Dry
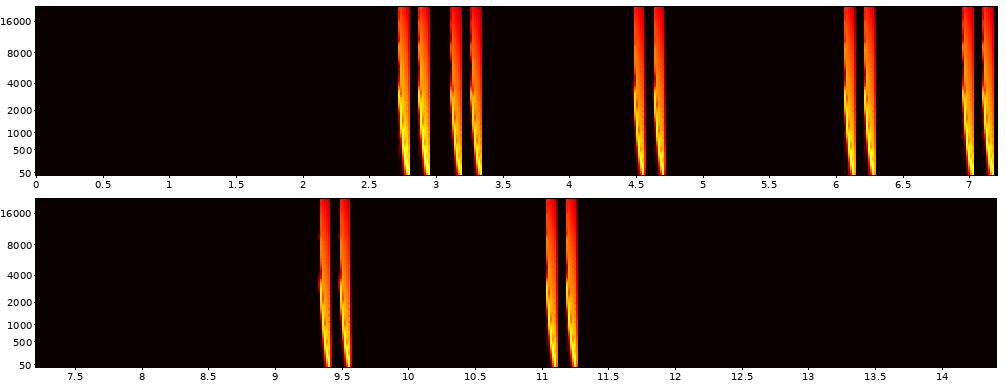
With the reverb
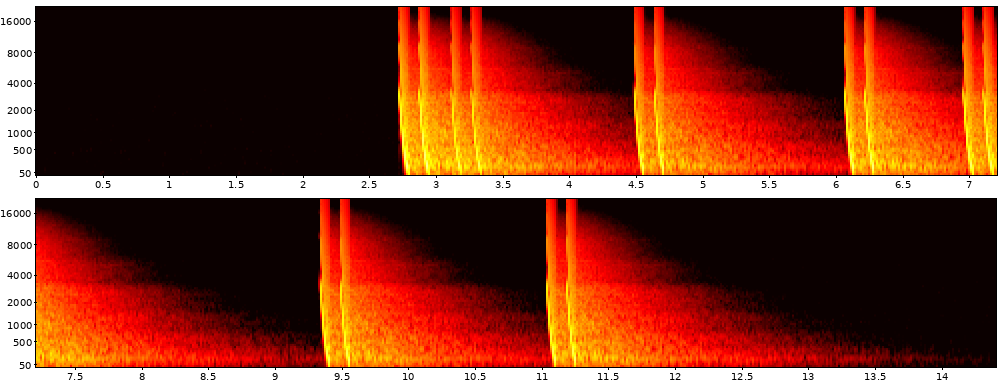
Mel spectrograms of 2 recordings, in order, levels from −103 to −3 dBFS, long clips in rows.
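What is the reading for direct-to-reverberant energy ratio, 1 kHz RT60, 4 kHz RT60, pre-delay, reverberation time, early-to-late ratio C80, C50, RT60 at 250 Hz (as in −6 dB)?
8.0 dB, 1.8 s, 1.2 s, 13 ms, 2.0 s, 10.5 dB, 9.5 dB, 2.5 s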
